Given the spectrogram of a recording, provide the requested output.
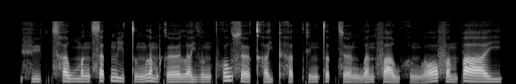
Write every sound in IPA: fyː˨˥k̚t͡sʰɐ˧w mɐ˨˥ŋsɐ˨˥t̚miː˨ t̪ʊ˨˥ŋlɐ˨˩mkœː˨lɐ˨j lʊ˨ŋpʰo˥wsœː˨˩ kʰɐ˨˧jpʰɐ˨t̚ kɪ˨˥ŋ t̪ɐ˨t̚sœː˨ŋ wɐ˧nfaː˨whʊ˨˩ŋ lɔː˥fɐ˨˥m paː˧j

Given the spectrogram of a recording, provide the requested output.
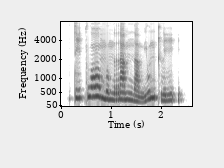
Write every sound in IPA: ti˦˥t̚ kwɔː˥˩mo˧mra˧m na˩˦mju˥˩n kʰli˦˥ʔ

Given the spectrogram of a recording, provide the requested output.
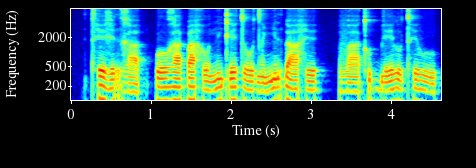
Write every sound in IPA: tʰe˦˨ɣe˦rɣa˨ | k͡poː˦ ɣaː˦k͡pa˦hoː˨ nĩ˦kʼeː˦toː˨dã˨ ɲĩ˦rɗaː˦hɪ˦ | vaː˨kʼu˦ɡ͡beː˨˦lu˨ tʰɪ˦βu˨

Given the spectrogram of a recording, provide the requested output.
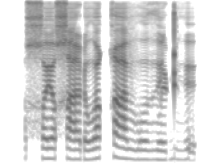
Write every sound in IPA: χʏχa ɽo qavoðʏɖʱʏ

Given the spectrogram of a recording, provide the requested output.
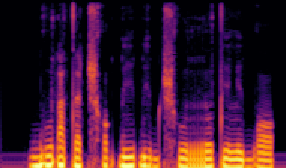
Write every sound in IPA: ɡ͡buɗʊtˤiʈ͡ʂʰɔ k͡piɓibʈ͡ʂʰu rʊtili bɔ

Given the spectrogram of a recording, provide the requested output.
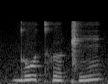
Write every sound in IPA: d̪utʰɯǁi

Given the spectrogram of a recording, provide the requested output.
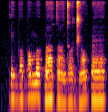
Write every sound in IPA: ɾi˧bo˧bɔ˦ mo˦˨ɡ͡bã˧tã˨ do˨d͡ʒɔ̃˨˦ k͡pɛ̃˧

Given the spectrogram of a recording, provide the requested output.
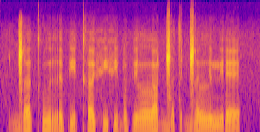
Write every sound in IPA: ɡ͡ǁɐ kʰurəpʲɛ kʰɐ fʲɨfʲɛbɒpʲɒ lːɒɡ͡ǁɐtə ɡ͡ǁɐlːɨmʲɐ ɾɛ

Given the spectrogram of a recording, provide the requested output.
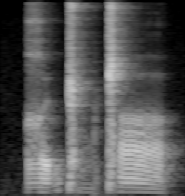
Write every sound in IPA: ʁɪ˩˥ɡǁo̤˨˩ ǁa˨˩

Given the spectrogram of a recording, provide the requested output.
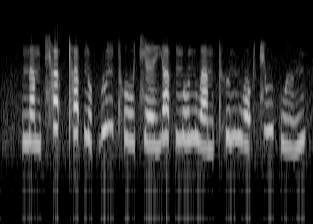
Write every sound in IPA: na˨˩mt͡ɕʰa˥˩p̚tʰa˦˥p̚no˨˩k̚ lu˥˩n tʰoː˧t͡ɕɛː˨˩ja˥˩p̚ mo˦˥nwa˨˩mtʰɯ˦˥ŋ wɔ˨˩ʔ t͡ɕuː˥˩kwɯ˩˦ŋ

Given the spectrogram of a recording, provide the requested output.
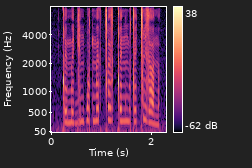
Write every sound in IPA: ǃe˨me˨ ɟi˧nɓo˧tme˦θǀɘ˦z ǃe˧nŋu˨te˧ǀi˦˨z ɐ˨n

